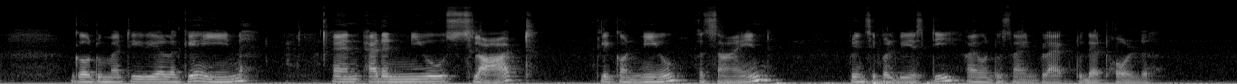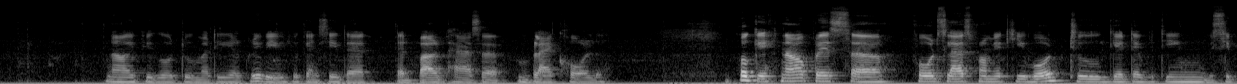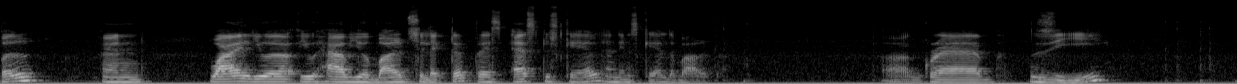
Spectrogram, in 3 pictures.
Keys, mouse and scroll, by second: 1.7 click, 2.4-3.6 scroll up 13, 4.7-8.0 drag, 8.0-8.8 scroll down 5, 8.8 click, 12.5 click, 12.9 scroll down 3, 13.2-14.5 middle drag, 14.5 click, 15.1-15.6 middle drag, 15.6-15.9 scroll up 3, 15.9 middle click, 16.5-16.9 scroll down 3, 16.9 middle click, 17.6 Tab, 18.0-21.2 middle drag, 21.9 /, 22.4 scroll down 1, 22.7-23.4 middle drag, 23.4-23.7 scroll up 3, 23.7-26.7 middle drag, 28.1-29.9 middle drag, 29.9 s, 32.3-34.7 middle drag, 34.7 g, 36.8 click.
